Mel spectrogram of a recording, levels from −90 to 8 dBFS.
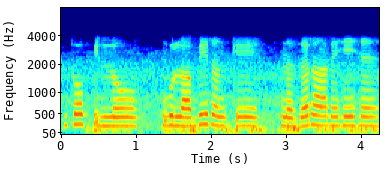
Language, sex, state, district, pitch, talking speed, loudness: Hindi, female, Chandigarh, Chandigarh, 210 Hz, 125 wpm, -17 LUFS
